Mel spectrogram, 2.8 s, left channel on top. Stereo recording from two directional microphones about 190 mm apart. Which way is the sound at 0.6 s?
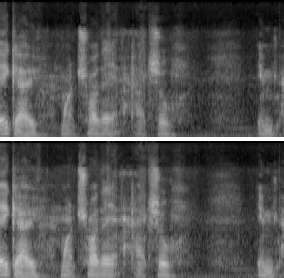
40° right (ahead or behind).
